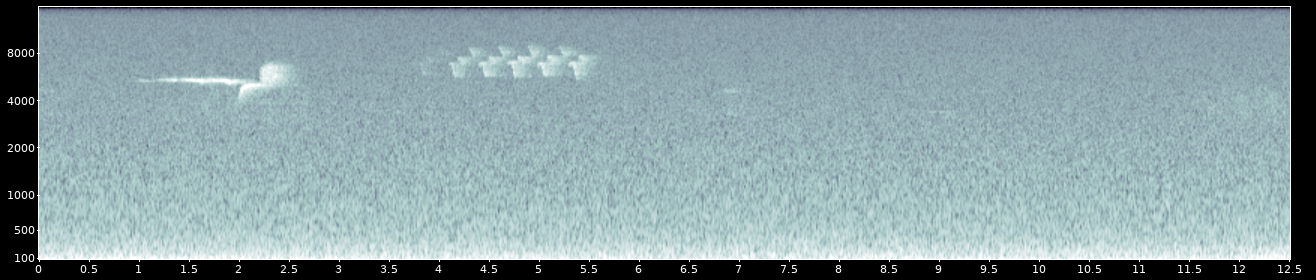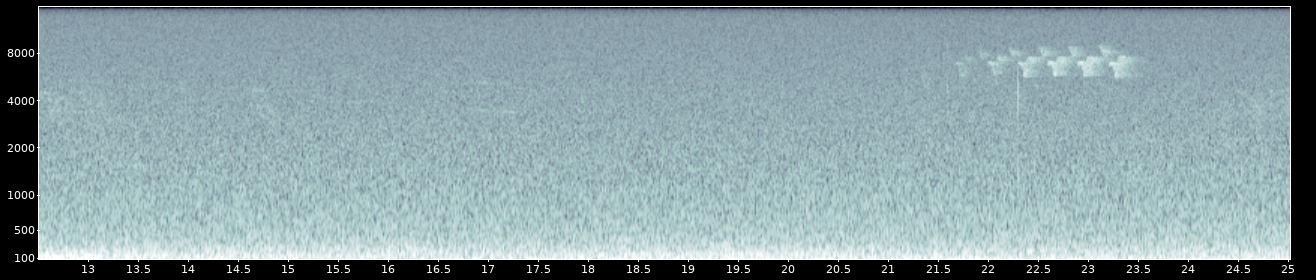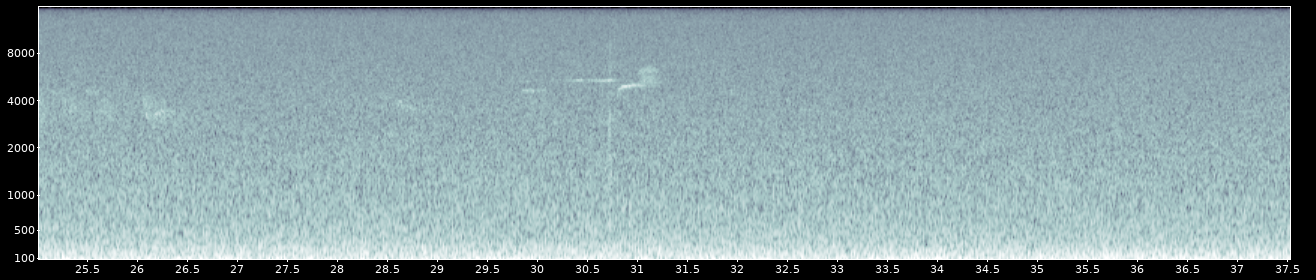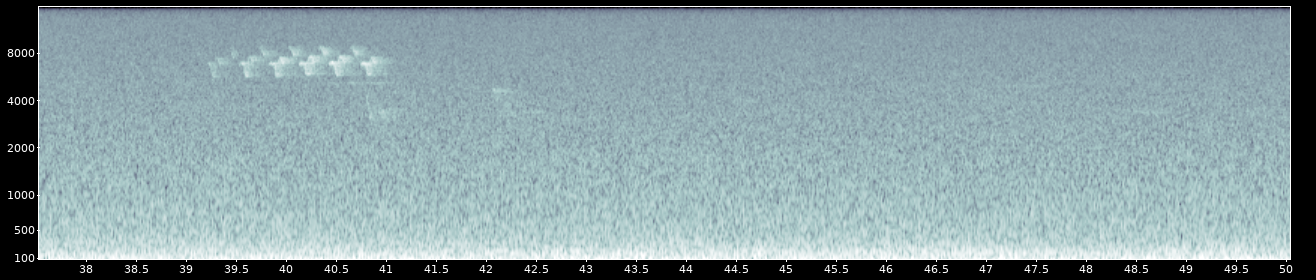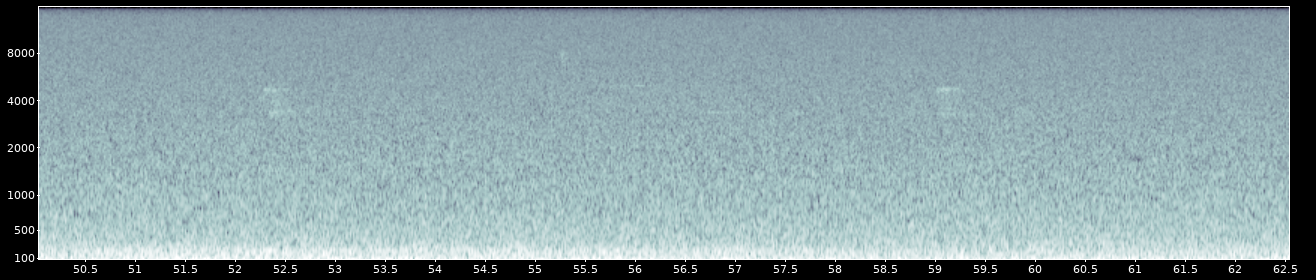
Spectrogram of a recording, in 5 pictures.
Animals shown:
Black-and-white Warbler (Mniotilta varia), Blue-headed Vireo (Vireo solitarius), Ovenbird (Seiurus aurocapilla), Yellow-bellied Flycatcher (Empidonax flaviventris), Black-throated Green Warbler (Setophaga virens)

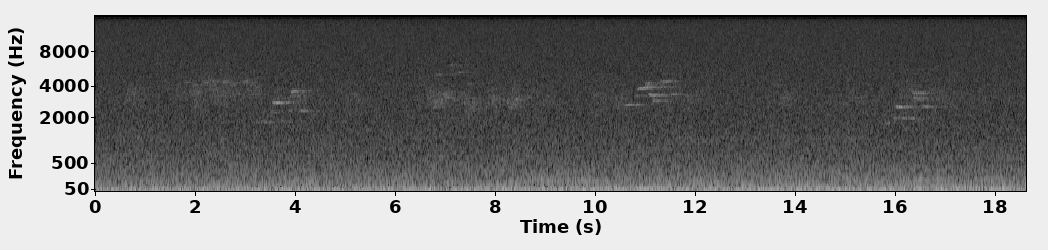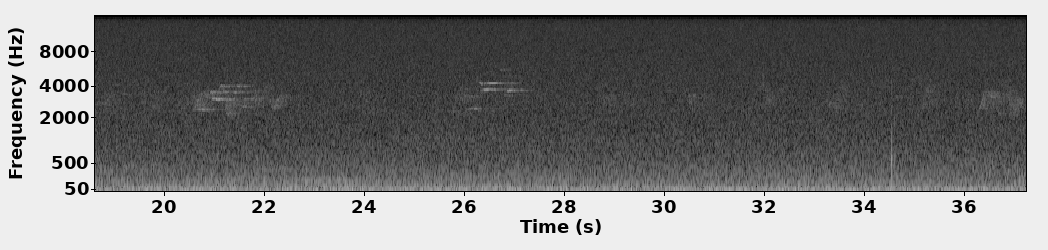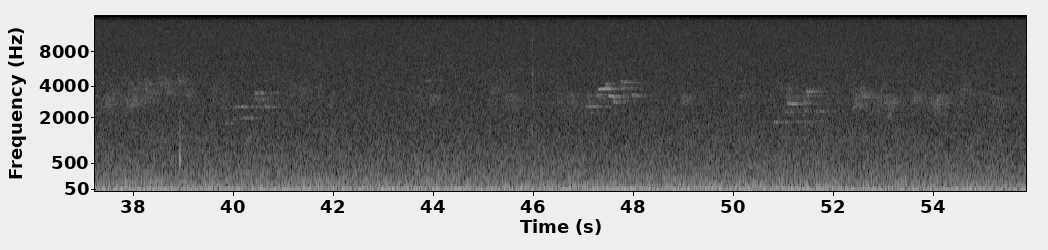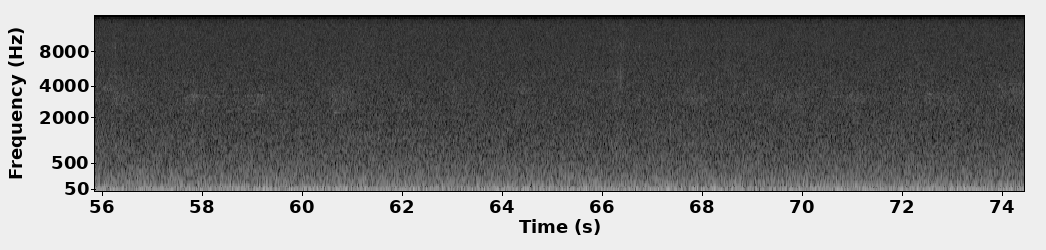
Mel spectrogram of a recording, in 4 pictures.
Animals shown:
Ovenbird (Seiurus aurocapilla), Scarlet Tanager (Piranga olivacea), Hermit Thrush (Catharus guttatus)

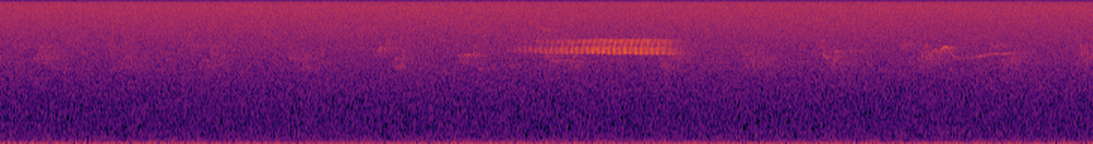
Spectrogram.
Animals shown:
Pine Warbler (Setophaga pinus), Red-eyed Vireo (Vireo olivaceus), Eastern Wood-Pewee (Contopus virens)

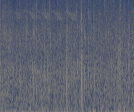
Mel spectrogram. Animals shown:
Black-and-white Warbler (Mniotilta varia)

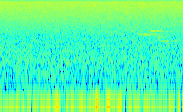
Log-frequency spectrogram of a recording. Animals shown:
Wood Thrush (Hylocichla mustelina)

